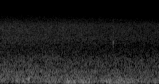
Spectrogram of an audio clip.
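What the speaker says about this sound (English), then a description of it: "It's very windy today." Strong wind gusting outdoors on a stormy day beside a motorcycle, a steady broadband roar with no talking.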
